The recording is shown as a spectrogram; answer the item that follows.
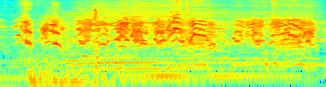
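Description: Racing whippets at the starting traps yapping and whining excitedly, a fast, unbroken string of short high-pitched yelps overlapping one another.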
